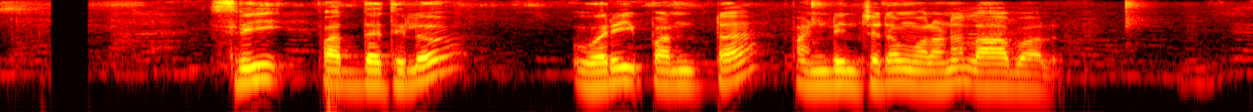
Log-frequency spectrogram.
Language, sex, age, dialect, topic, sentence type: Telugu, male, 25-30, Central/Coastal, agriculture, question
